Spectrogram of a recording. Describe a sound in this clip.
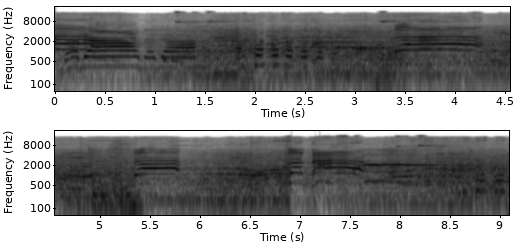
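Young children squeal and shout excitedly close by.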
